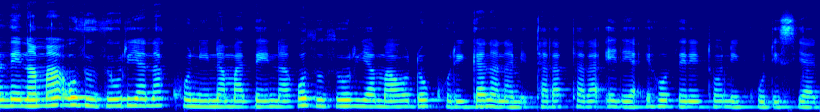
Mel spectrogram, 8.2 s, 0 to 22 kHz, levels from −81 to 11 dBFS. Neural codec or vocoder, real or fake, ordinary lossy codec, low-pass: none; real; none; none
